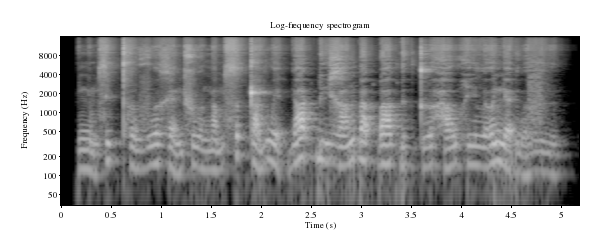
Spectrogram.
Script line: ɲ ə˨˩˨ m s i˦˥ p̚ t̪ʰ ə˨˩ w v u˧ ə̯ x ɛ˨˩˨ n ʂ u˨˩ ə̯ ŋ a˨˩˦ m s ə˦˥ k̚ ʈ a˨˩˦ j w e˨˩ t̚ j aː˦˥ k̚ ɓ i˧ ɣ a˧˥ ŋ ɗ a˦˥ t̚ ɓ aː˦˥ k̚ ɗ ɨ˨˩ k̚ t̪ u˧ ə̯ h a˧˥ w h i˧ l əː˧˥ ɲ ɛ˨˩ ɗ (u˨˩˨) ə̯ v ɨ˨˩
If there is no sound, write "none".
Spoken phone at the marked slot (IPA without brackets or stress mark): u˨˩˨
